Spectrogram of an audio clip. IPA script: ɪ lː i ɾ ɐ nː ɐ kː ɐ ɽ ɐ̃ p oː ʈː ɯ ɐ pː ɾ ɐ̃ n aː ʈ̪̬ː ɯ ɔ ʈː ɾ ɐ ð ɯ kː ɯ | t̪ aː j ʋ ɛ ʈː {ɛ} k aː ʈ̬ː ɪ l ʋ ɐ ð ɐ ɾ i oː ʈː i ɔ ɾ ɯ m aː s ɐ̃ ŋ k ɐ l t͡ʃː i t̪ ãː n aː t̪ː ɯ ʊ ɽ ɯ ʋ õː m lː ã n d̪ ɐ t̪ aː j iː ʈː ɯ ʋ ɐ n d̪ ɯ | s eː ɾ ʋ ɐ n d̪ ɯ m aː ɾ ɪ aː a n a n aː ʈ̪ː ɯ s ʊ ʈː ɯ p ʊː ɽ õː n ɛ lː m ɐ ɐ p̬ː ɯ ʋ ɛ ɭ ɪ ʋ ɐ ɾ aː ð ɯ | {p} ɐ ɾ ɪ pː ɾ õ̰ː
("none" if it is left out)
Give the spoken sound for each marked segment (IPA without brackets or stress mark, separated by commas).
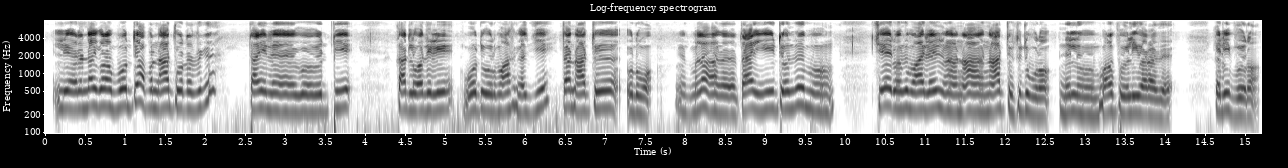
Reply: i, k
